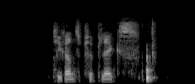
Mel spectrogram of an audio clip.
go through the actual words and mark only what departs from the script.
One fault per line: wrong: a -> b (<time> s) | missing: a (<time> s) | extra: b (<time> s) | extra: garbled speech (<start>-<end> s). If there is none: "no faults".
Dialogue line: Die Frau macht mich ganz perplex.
missing: Frau macht mich (0.6 s)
